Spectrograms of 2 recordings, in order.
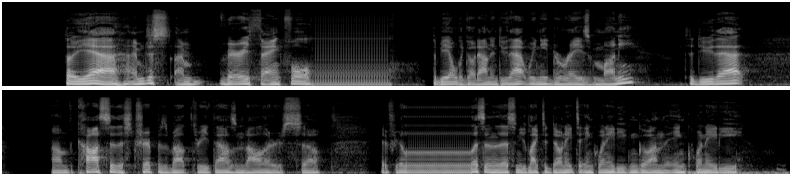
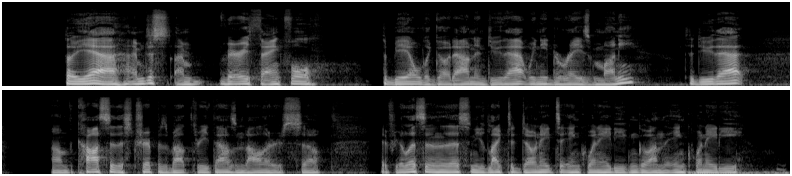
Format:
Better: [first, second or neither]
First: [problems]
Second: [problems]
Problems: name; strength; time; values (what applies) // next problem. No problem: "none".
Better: second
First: audio freezing; at 3 s for 1 s and at 12 s for 0.5 s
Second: none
